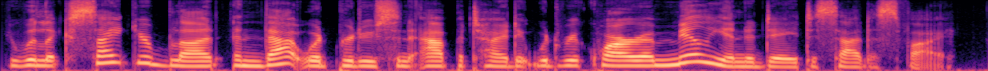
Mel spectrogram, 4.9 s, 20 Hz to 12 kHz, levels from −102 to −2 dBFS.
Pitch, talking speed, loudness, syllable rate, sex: 210 Hz, 245 wpm, -20 LUFS, 6.9 syllables/s, female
